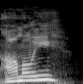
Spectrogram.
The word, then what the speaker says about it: Amalie: Is it Amalie? – Yes, yeah, Amalie Bruun from Myrkur.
